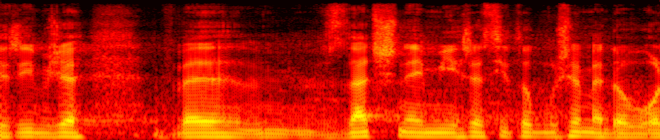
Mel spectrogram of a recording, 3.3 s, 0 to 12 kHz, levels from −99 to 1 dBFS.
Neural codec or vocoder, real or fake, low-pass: vocoder, 24 kHz, 100 mel bands, Vocos; fake; 10.8 kHz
